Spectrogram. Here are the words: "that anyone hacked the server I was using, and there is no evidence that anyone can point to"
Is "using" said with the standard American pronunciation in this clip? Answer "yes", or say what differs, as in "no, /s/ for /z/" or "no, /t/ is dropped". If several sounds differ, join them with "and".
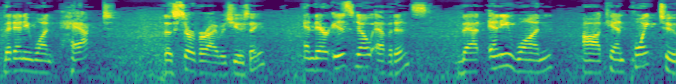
yes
